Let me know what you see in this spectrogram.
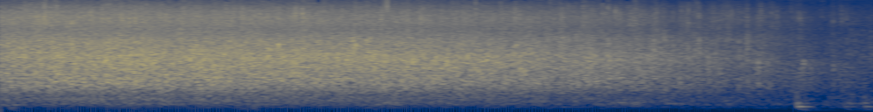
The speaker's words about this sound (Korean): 나오시기 나오실 때 우리 박수로 환영하겠습니다.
